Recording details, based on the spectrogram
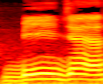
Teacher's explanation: Ta marbutah berhenti bunyi ha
